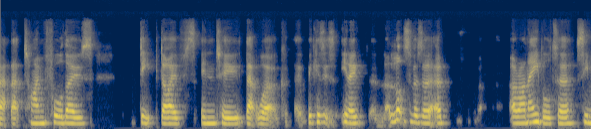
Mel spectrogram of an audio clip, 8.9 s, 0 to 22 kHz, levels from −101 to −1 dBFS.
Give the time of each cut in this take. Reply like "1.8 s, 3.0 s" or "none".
none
